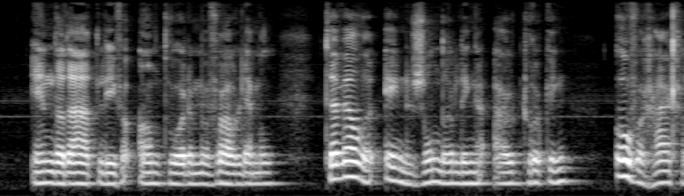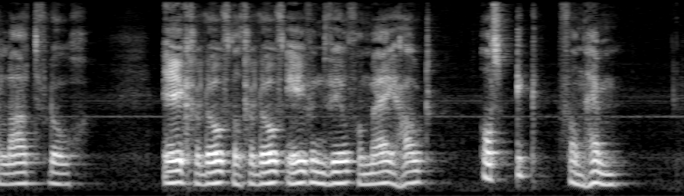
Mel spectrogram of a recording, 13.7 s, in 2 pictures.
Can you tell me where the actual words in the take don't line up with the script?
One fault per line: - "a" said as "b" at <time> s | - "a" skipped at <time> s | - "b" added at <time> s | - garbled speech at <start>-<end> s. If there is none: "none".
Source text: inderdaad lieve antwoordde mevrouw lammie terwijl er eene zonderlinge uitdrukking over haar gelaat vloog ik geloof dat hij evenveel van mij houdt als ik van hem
- "hij" said as "geloof" at 9.3 s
